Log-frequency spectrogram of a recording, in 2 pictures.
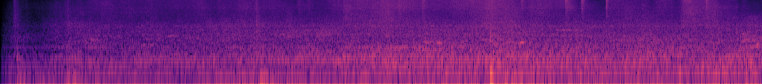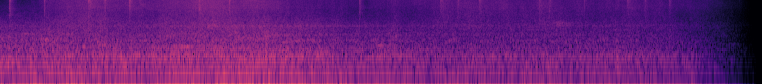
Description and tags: SOLA Optical / Carl Zeiss Vision - Lonsdale, Adelaide South Australia.
This is the sound of a lens moulding production line. The pneumatic sounds are part of the automation.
